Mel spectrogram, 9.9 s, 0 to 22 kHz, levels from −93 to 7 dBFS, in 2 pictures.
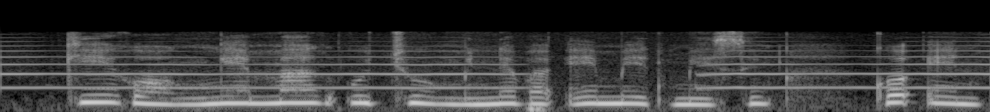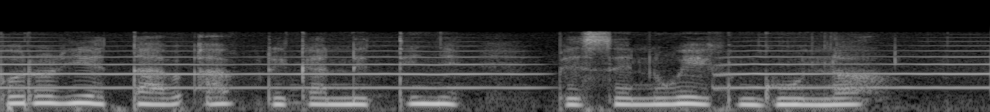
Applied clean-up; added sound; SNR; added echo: none; Trumpet; 10 dB; none.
